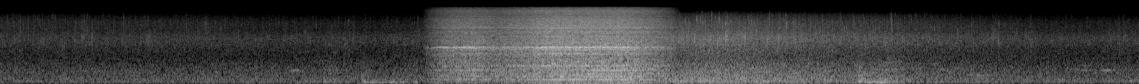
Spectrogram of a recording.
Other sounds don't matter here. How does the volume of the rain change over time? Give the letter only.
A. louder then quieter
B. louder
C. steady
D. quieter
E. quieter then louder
A.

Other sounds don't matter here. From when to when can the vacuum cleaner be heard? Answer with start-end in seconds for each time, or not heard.
4.2-6.8.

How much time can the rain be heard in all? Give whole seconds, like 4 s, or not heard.
11 s.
